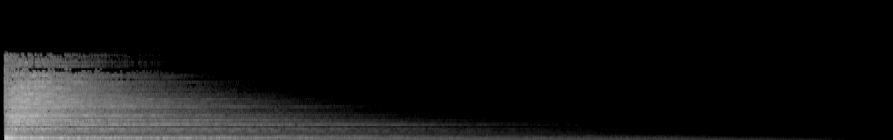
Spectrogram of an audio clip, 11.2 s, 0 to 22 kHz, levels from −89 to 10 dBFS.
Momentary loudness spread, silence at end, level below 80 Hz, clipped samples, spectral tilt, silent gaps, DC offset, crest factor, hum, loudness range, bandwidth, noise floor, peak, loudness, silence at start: 29 LU; 7.7 s; -64 dBFS; under 0.1%; -0.5 dB/octave; none; under 0.1%; 28 dB; none; 28 LU; 13.5 kHz; -89 dBFS; 0 dBFS; -20 LUFS; 0.05 s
